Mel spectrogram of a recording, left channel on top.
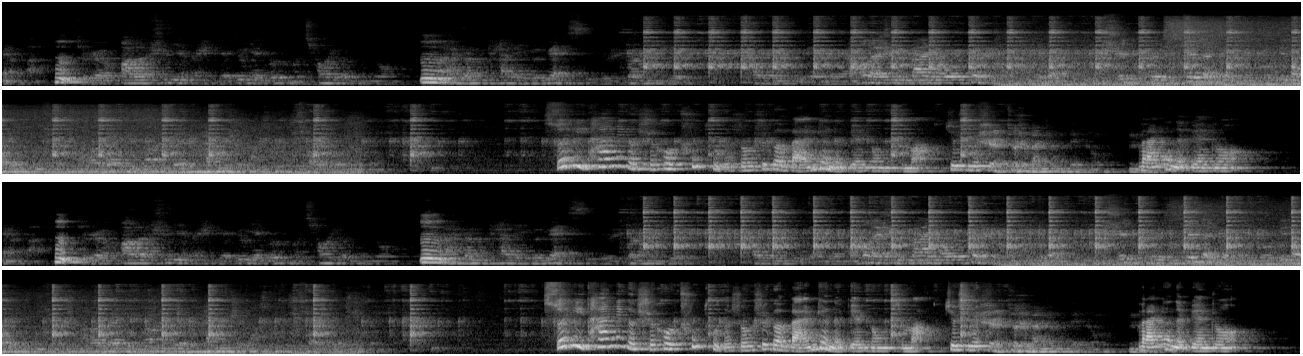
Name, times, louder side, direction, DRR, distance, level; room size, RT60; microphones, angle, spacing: voice 1, 0.0-0.4 0.8-3.9 4.3-6.9 7.4-15.6 15.9-16.8 22.7-24.5, left 1 dB, 35° left, -3 dB, 1.7 m, -34 dB
sound 1, 6.2-23.1, right 2 dB, 30° right, 0.9 m, -32 dB
sound 2, 9.9-16.6, left 2 dB, 80° left, 0.6 m, -33 dB
voice 2, 18.4-22.8 24.4-25.3, right 3 dB, 60° right, 8 dB, 0.4 m, -20 dB
7.8 x 4.5 x 2.9 m, 0.87 s
head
